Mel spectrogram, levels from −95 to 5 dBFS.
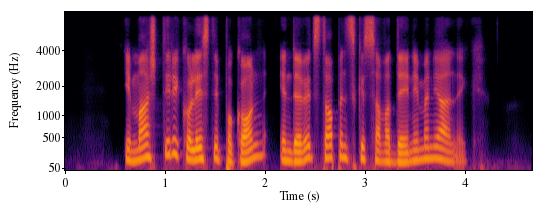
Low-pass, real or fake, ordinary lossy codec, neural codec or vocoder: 7.2 kHz; fake; none; codec, 24 kHz, 0.9 kbps, WavTokenizer, large speech release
